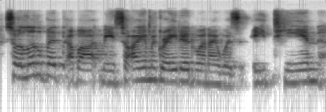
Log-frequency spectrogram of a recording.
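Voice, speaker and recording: A woman from Lebanon, a lawyer, introducing herself on an online panel in a friendly, measured way. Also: mid-range voice, a bit bright.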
